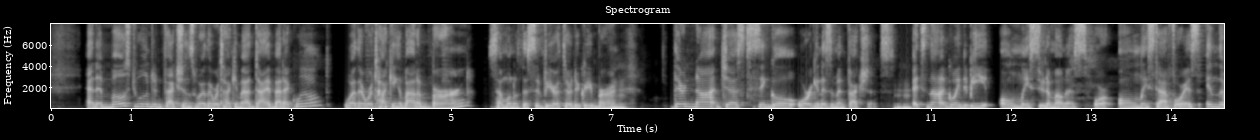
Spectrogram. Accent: Mechanicsburg, Pennsylvania, United States; I'm originally from Central PA. So right around Harrisburg area. I'm from Mechanicsburg. Grew up there after moving around a lot because growing up in a military family, but went to high school in Mechanicsburg.

